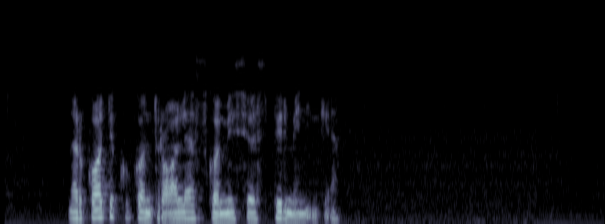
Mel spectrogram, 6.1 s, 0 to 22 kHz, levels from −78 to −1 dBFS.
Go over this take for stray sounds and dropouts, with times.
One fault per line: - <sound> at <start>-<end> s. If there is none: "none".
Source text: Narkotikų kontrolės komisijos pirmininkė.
none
